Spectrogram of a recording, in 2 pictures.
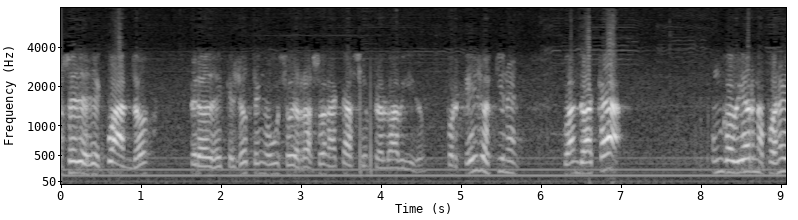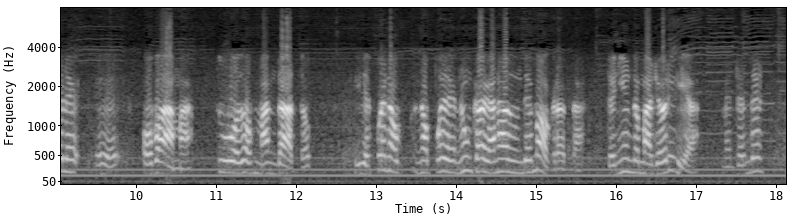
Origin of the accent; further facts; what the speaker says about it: Mar del Plata, Buenos Aires Province, Argentina; No, yo soy de Mar del Plata.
